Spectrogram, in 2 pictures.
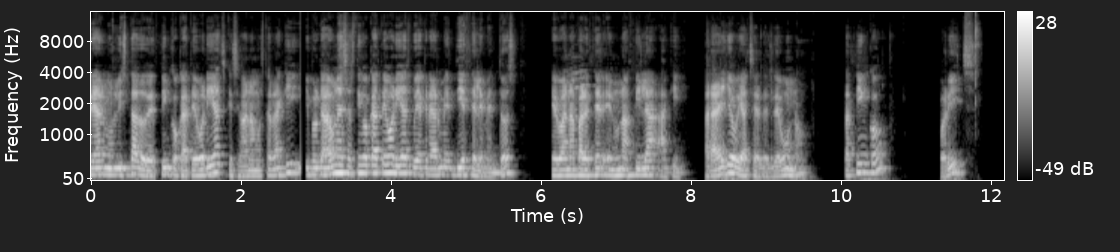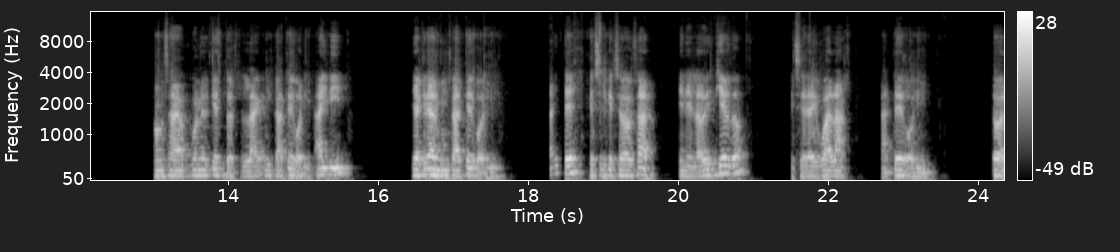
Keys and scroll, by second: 12.1 Return.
